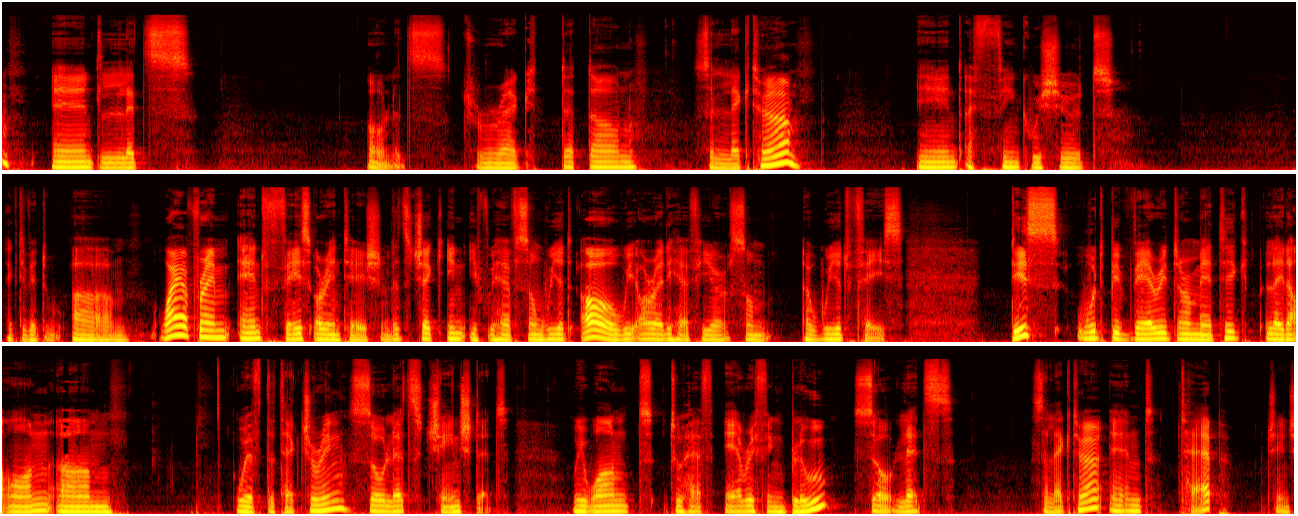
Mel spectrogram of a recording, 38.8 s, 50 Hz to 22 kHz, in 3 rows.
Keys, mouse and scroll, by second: 1.8-6.7 middle drag, 6.7 click, 7.7-11.3 middle drag, 11.3-16.6 drag, 16.6-19.5 middle drag, 19.5-20.1 scroll up 1, 20.1-22.8 shift+middle drag, 22.8-23.2 scroll down 1, 23.2-26.1 middle drag, 26.1-29.0 scroll up 3, 29.0-31.0 scroll up 2, 31.0 middle click, 31.5-32.2 scroll down 4, 32.2-33.8 middle drag, 33.8-34.3 scroll up 2, 37.6 Tab.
